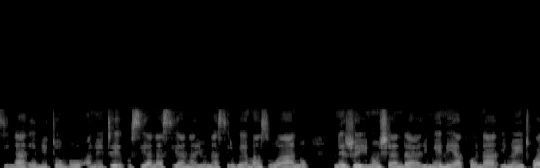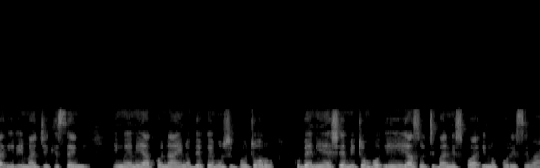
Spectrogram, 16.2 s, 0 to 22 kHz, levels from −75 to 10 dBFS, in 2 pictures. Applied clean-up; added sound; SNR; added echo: none; none; none; none.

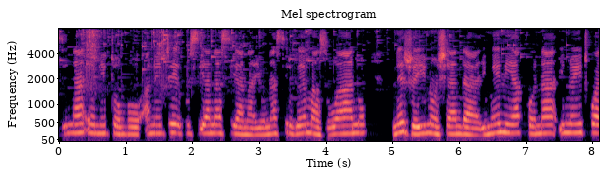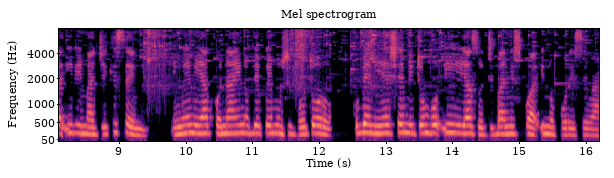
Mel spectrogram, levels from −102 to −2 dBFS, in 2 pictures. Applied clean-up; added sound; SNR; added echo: classical method spectral subtraction.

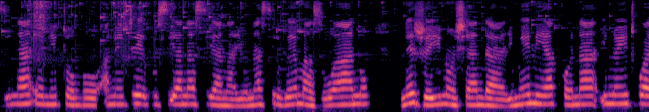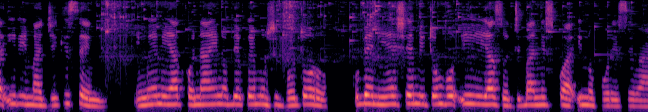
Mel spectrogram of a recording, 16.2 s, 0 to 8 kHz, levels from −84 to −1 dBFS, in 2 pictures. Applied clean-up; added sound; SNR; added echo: none; Wind chime; 20 dB; none.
